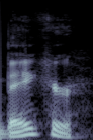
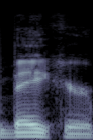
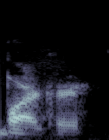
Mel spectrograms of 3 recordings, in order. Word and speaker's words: Baker: It's a lot of venues and even baseball announcers when I was in high school, they love to call me Barker.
